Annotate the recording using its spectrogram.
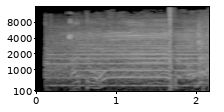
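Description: Basketball court sounds: short squeaks of sneakers on the floor, and one sharp ball bounce about three quarters of the way through, over a steady hum of held tones.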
